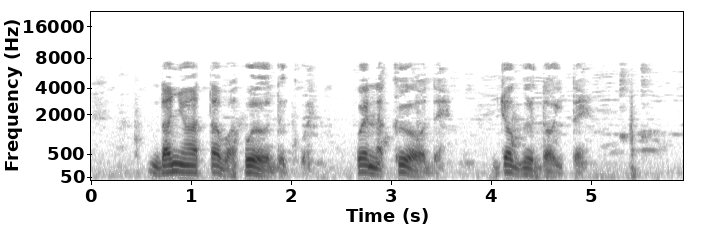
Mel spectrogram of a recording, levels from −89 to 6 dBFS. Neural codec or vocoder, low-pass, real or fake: none; 7.2 kHz; real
